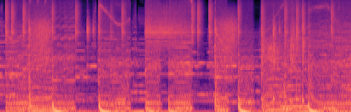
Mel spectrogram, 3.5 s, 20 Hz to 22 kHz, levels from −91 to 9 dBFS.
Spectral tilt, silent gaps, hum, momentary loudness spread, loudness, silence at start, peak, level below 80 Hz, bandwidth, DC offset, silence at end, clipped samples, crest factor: -3.5 dB/octave; none; none; 2 LU; -15 LUFS; 0 s; 0 dBFS; -20 dBFS; over 20 kHz; under 0.1%; 0 s; under 0.1%; 14 dB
